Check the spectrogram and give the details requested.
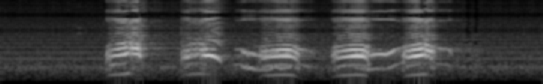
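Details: A black currawong, with its mate swooping a fledgling White-bellied Sea-Eagle back to its nest in Australia at morning, gives five loud, harsh, nasal honking notes in a quick run of under two seconds.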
